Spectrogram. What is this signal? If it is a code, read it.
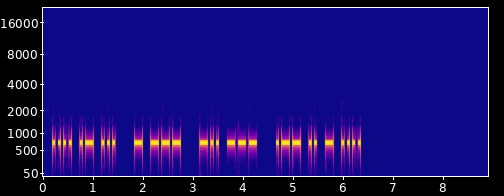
Morse code, heard as a keyed tone, about 22 wpm, 700 Hz. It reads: HAS TO DO WITH
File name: practice / 22wpm / Sets of 8 Words - 22wpm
